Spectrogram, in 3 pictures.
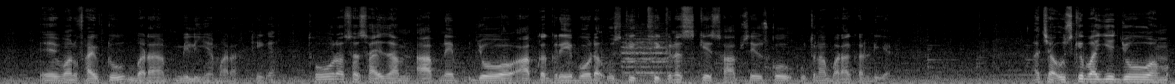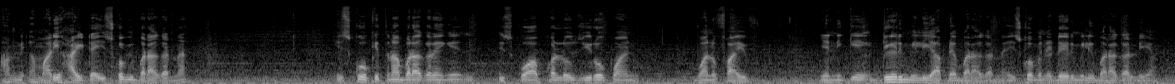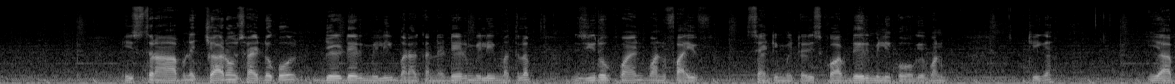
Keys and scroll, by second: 3.9 super+-, 5.6 super+2, 6.2-8.1 typing, 21.5-23.0 typing, 25.9 Return, 32.2-34.2 typing.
